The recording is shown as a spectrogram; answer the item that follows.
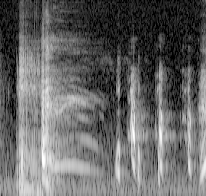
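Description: Women laughing: a high laugh that slides down in pitch, followed by a few short bursts of laughter.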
